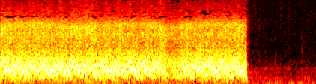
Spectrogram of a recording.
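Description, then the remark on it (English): A loud, sustained burst of Tommy gun fire rattles rapidly for about a second and a half, then cuts off abruptly into near silence. No voices are heard. “That machine gun won't do you any good, Race.”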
